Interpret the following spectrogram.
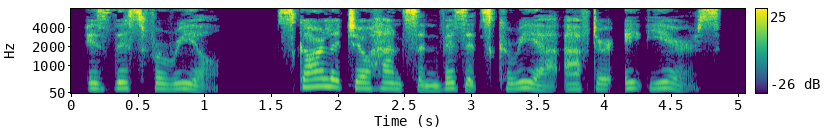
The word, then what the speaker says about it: Scarlett Johansson: Although her name is correctly pronounced Scarlett Johansson in American English, it can sound awkward in Korean.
